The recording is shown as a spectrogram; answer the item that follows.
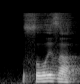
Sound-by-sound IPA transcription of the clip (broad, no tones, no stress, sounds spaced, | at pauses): θ o ɪ̯ ð a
